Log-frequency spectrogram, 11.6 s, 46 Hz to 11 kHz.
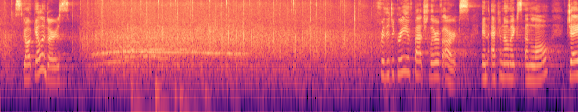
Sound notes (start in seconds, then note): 1.5 audience applauding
